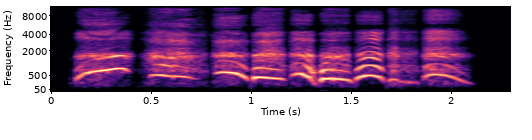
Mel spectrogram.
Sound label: Woman moaning in pleasure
